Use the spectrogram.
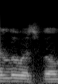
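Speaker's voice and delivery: "Louisville" said as LOO-is-vil; wrong-sounding pronunciation. Shown as a demonstration. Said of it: "That just sounds wrong".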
